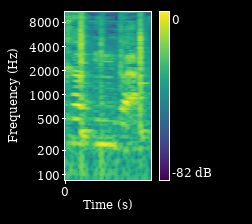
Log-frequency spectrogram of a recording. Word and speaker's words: Kuumba: I want to tell you about the 6th principle of Kwanzaa, which is Kuumba. It is pronounced Kuumba.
